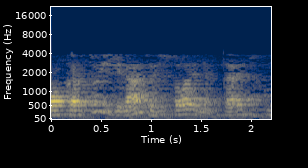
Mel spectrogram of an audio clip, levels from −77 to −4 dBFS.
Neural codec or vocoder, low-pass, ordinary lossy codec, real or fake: none; 7.2 kHz; AAC, 16 kbps; real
